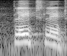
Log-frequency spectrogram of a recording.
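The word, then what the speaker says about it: platelet: এই যে বানানটা লিখে এটা ইংলিশে লিখে দেই, থ্রম্বোসাইট, বা এটাকে অনেকে প্লেটলেট বলে, অনেকে প্লাটিলেট উচ্চারণ করে, অনেকে প্লেটলেট উচ্চারণ করে, যে যেটা উচ্চারণ করুক সমস্যা নেই, ঠিক আছে?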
